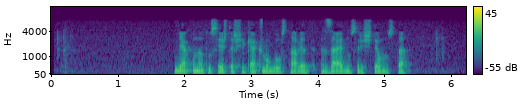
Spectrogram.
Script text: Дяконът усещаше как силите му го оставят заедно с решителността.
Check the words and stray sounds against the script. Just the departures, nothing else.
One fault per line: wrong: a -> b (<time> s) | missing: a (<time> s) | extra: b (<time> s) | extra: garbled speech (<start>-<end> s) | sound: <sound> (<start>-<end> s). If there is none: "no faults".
missing: силите (3.2 s)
